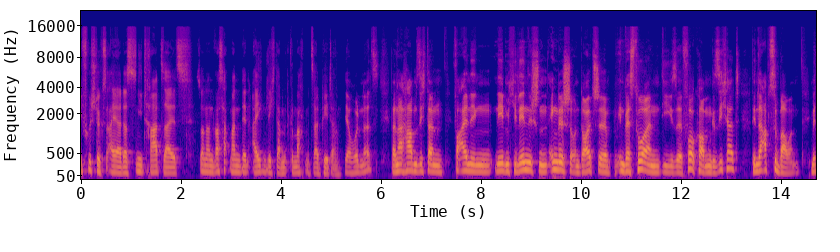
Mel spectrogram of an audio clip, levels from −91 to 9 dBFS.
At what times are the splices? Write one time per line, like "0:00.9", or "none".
0:05.3
0:13.4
